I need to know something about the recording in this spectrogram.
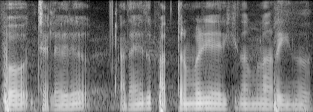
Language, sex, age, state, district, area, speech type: Malayalam, male, 18-30, Kerala, Idukki, rural, spontaneous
